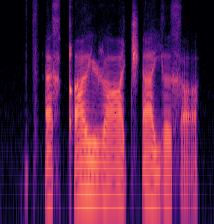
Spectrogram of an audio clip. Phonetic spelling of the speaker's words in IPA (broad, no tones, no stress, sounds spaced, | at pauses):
t͡sʼ a x qʼ əː j ɭ ɑː t͡ʃʼ a j əː x ɑ̰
